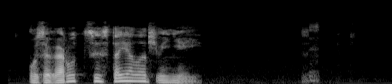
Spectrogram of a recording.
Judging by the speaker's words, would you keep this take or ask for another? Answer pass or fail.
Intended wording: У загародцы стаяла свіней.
pass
